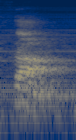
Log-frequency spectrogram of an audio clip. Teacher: زبان کی نوک ثنایا اولیاء کا کنارہ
